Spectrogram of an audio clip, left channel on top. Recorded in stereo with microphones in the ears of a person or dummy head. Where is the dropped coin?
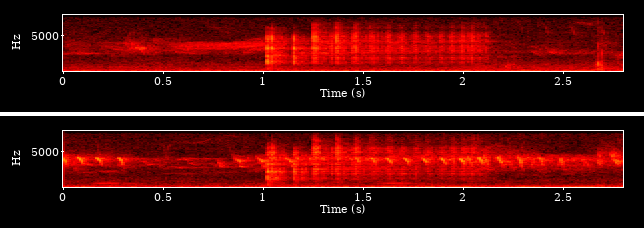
30° left (ahead or behind), 1.9 m.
